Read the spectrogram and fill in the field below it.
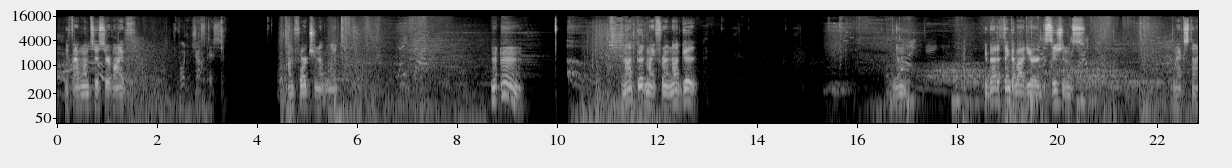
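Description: A game plays magical chimes and whooshing effects.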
